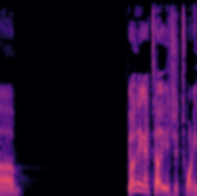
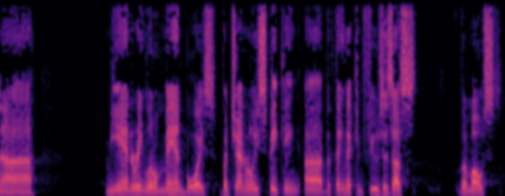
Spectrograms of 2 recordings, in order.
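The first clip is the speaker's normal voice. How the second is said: ordinary talk, nothing marked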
